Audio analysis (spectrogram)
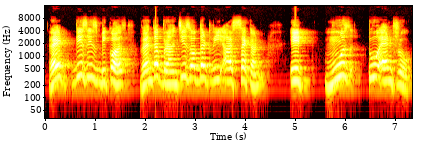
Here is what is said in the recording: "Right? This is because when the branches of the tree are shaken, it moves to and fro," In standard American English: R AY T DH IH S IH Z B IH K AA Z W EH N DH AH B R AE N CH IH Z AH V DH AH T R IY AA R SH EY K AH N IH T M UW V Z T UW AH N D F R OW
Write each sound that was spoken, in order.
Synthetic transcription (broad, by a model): R AY T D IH S IH Z B IH K AA Z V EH N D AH B R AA N CH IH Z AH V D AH T R IY AA R S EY K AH N IH T M UW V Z T UW AH N D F R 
